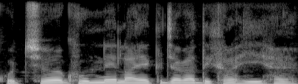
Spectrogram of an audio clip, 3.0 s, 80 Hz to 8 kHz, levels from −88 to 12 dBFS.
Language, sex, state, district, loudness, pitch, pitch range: Hindi, male, Madhya Pradesh, Bhopal, -14 LUFS, 115 Hz, 110-120 Hz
